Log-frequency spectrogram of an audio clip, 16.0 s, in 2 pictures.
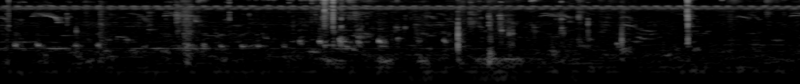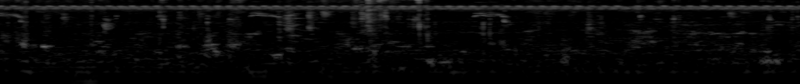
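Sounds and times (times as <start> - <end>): chewing and crunching crispy food: 0.0 - 16.0.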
